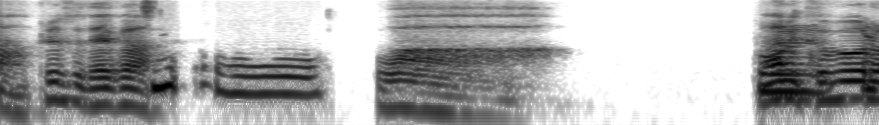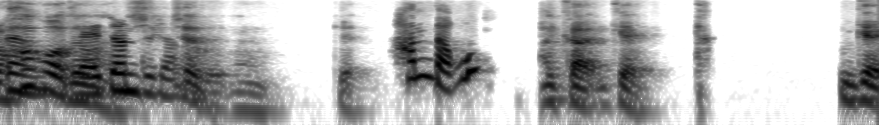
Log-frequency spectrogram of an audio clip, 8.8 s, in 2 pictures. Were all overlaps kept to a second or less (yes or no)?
no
